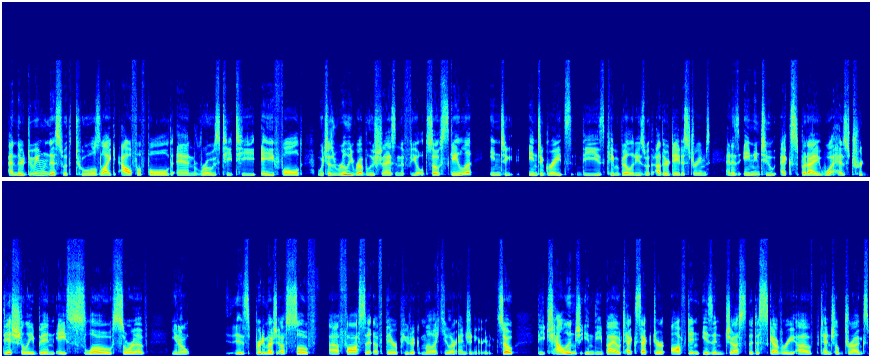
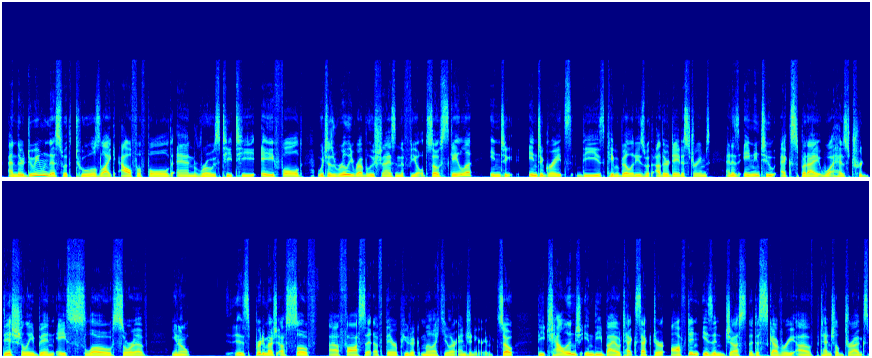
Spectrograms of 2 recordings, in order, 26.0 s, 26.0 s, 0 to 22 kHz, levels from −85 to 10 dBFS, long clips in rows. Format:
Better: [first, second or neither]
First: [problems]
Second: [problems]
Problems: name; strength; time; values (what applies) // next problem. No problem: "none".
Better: second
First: thin; very; fading below 350 Hz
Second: none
